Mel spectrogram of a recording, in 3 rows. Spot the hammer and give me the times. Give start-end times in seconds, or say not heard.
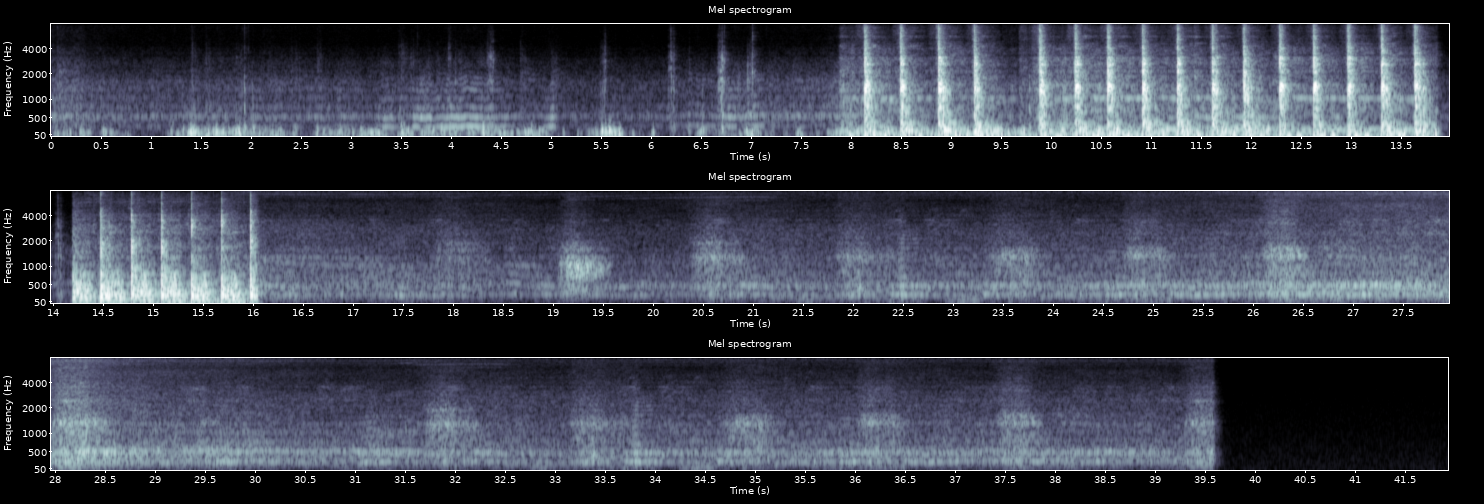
7.8-16.1.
